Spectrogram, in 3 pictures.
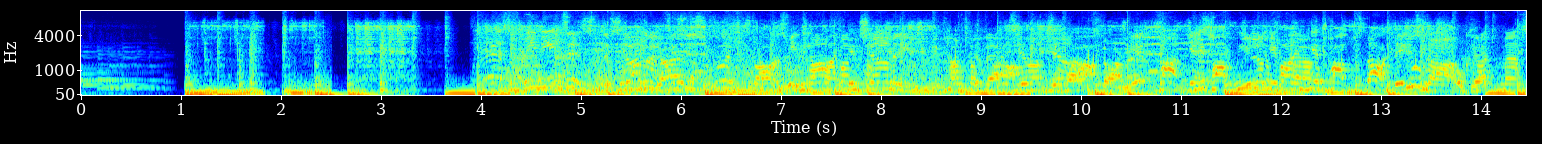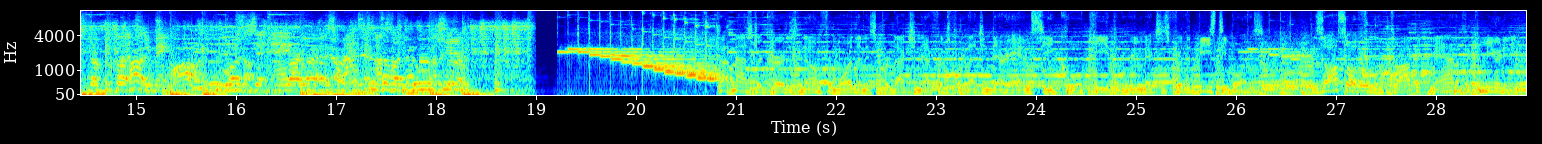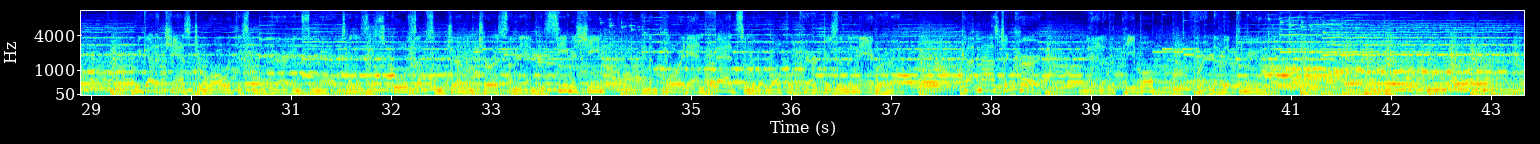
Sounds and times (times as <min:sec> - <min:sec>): Music: 0:00.0 - 0:43.3
Speech: 0:04.0 - 0:18.4, 0:20.8 - 0:26.2, 0:26.8 - 0:37.1, 0:37.7 - 0:40.9.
